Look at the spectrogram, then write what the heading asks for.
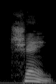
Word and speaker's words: Cenk: Basically what he did was, what the Young Turks, his name is Cenk, but it's spelled C-E-N-K.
